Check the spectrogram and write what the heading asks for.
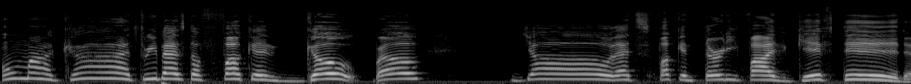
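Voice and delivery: high, slow amazed yelling; stunned hype. Real, not acted. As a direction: drag it out in disbelief. Stunned by gifts.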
